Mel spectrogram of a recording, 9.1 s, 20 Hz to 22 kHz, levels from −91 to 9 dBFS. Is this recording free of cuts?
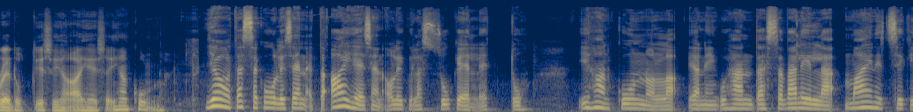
no; 1 cut; at 2.0 s

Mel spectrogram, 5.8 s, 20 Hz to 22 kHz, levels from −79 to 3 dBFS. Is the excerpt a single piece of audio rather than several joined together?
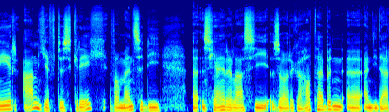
no; 1 cut; at 4.1 s

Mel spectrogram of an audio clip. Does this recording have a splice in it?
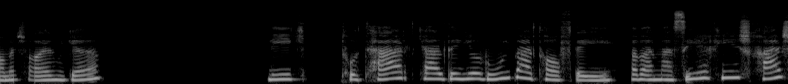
yes; 1 cut; at 6.2 s

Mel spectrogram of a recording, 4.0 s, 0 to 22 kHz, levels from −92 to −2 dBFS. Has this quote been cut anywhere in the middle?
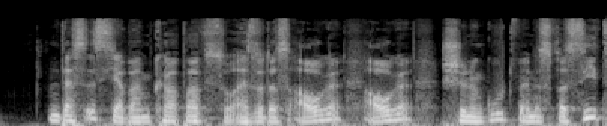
yes; 2 cuts; at 1.4 s, 2.4 s

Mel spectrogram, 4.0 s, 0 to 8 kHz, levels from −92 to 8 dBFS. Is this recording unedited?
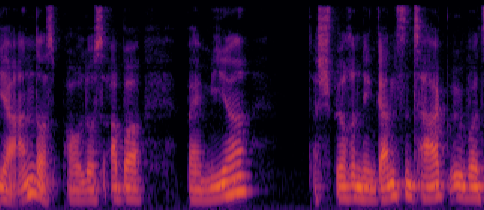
yes; 0 cuts

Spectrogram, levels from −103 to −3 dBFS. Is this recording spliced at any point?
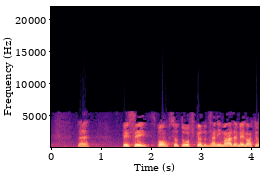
no; 0 cuts

